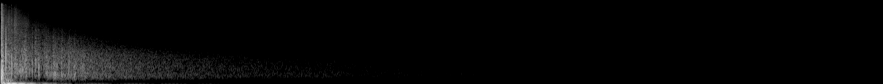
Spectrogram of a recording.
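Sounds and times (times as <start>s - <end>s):
Lynx 50 sniper rifle firing: 0.0s - 0.8s.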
